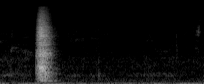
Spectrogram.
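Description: A man's voice saying a single short 'so', then quiet room tone with a few faint small clicks near the end.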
